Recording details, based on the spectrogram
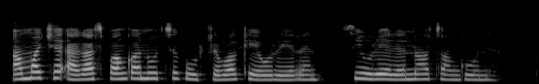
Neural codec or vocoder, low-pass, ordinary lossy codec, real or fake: none; 7.2 kHz; MP3, 64 kbps; real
